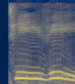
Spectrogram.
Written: teevee

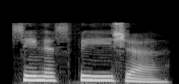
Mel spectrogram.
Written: cenesthesia

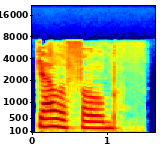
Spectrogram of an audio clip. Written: gallophobe

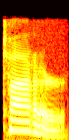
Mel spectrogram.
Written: totter

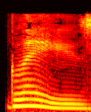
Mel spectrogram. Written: glaziness

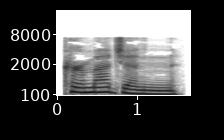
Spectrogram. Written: curmudgeon

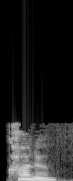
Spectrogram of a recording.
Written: kanu

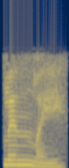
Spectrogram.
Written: Lindley

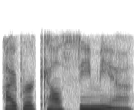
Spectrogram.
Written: hypercalcemia

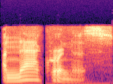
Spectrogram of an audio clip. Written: anachronous

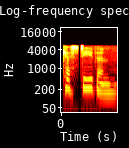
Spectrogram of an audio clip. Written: Kesteven, Parts of

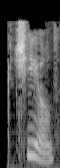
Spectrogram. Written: cochealed

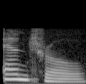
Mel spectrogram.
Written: antral

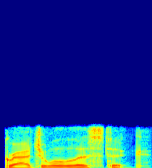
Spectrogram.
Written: gradualistic

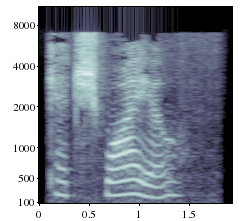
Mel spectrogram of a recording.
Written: Cetshwayo

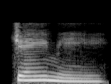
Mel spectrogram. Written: jamie

